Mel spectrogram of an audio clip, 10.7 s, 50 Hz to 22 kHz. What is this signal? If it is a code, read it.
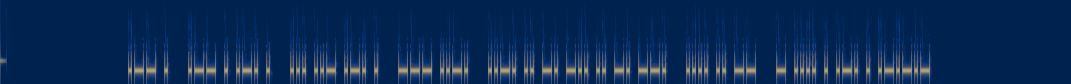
Morse code, heard as a keyed tone, about 40 wpm, 700 Hz. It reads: WE WERE SURE OF FINDING HIM THERE.
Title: Sentences from Top 1100 Words 40wpm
